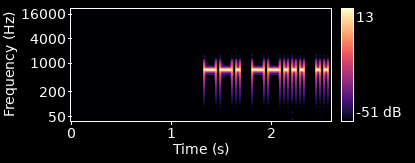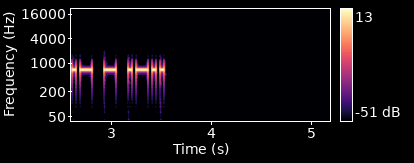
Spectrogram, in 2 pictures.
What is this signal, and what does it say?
Morse code, heard as a keyed tone, about 30 wpm, 700 Hz. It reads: G7VTL
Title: DXCC-100 Call Signs - 5 Characters - 30wpm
